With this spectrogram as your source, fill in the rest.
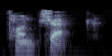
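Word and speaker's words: pączek: It's P-A-C-Z-K-I, and it's pronounced punchki, which is the plural. The singular would be punchek.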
